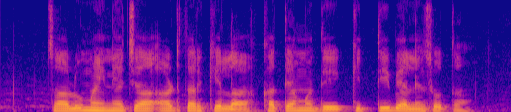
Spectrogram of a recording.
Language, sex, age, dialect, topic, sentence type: Marathi, male, 25-30, Standard Marathi, banking, question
